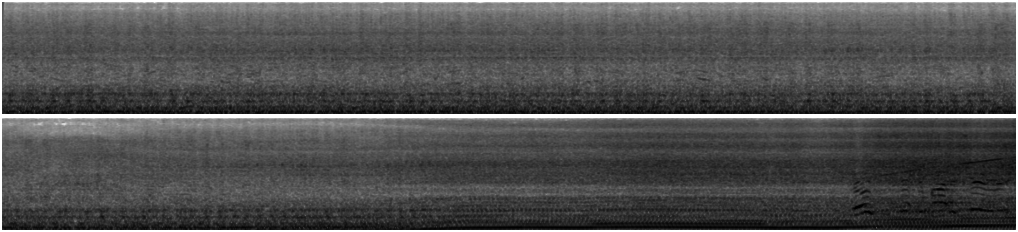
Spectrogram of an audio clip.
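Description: A tractor engine roars loudly close by, its pitch jumping higher partway through.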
